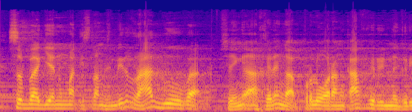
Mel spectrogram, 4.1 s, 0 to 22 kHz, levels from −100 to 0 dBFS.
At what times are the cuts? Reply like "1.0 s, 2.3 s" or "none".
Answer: 2.1 s

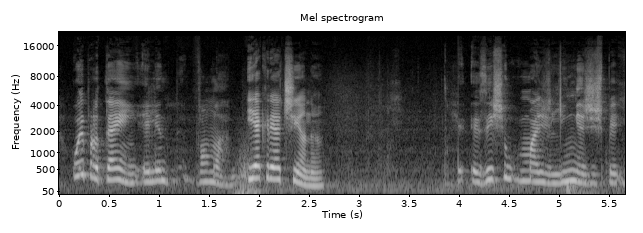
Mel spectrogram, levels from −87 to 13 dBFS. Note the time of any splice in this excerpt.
1.7 s, 4.0 s

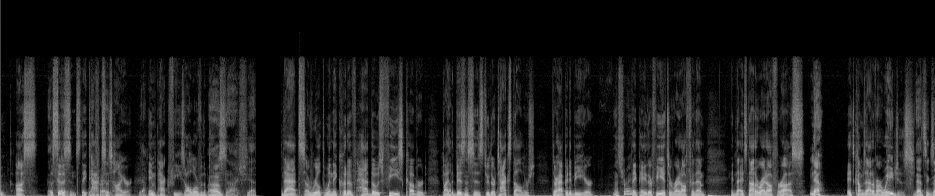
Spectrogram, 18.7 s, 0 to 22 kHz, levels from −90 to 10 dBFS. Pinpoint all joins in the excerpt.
none

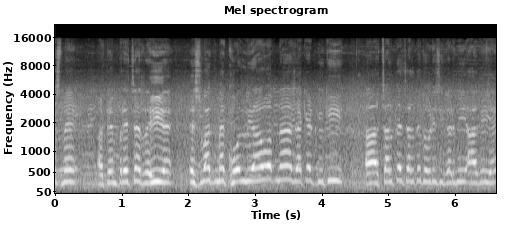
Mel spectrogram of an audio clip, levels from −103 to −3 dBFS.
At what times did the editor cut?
none

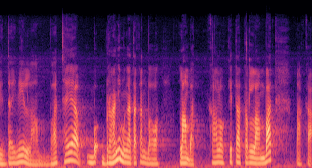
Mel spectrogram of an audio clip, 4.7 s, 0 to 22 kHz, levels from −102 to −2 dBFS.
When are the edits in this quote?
0.9 s, 3.1 s

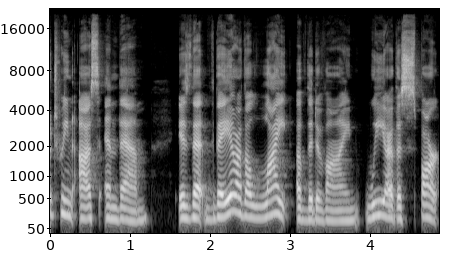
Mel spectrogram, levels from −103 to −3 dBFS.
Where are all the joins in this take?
2.0 s

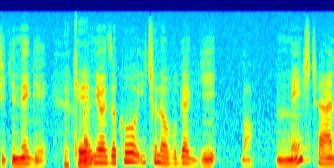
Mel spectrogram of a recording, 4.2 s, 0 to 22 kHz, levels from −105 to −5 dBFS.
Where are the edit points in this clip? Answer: 3.2 s

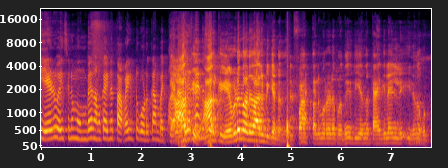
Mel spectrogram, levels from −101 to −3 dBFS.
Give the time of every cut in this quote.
4.9 s

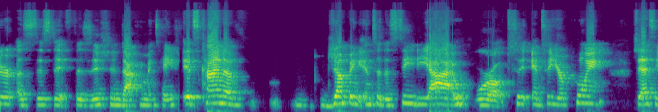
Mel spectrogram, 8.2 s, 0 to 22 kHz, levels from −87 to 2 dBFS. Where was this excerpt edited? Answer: 2.2 s

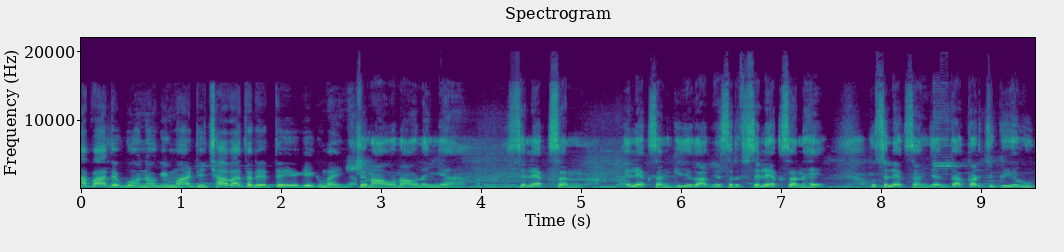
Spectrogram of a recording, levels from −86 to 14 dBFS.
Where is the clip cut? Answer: 2.7 s

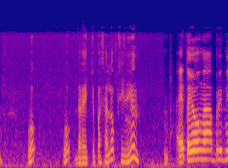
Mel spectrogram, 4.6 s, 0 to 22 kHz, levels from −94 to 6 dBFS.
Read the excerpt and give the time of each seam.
3.4 s

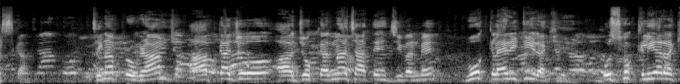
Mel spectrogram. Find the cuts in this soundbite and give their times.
1.0 s

